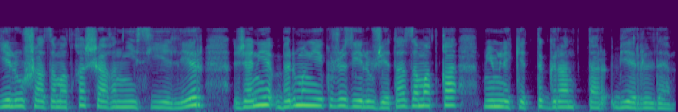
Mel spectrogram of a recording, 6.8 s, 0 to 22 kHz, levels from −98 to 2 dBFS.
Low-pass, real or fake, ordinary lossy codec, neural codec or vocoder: none; real; none; none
